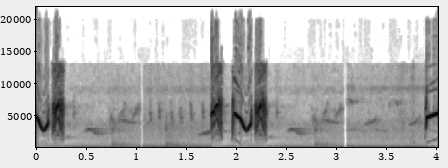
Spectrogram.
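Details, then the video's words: Cinereous tit song from a nine-variation masteran: a dipping whistled note followed by a buzzy burst, repeated roughly every two seconds over a soft, steady low hum. "Suara Masteran Burung Gelatik Batu Atau Gelatik Wingko 9 Variasi"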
